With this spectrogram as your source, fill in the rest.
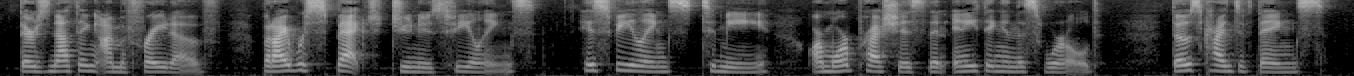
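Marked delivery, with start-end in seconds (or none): none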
